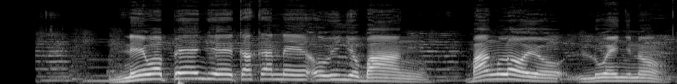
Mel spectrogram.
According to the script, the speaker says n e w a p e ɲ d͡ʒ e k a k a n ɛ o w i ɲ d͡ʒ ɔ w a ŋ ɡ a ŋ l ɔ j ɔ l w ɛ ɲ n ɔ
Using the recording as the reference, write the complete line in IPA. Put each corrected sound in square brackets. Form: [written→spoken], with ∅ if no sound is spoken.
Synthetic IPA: n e w a p e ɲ d͡ʒ e k a k a n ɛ o w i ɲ d͡ʒ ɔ [w→b] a ŋ [ɡ→b] a ŋ l ɔ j ɔ l w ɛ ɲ n ɔ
